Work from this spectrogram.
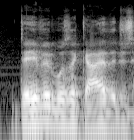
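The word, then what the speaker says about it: D4VD: give is David or D4 VD I think it's pronounced David though I have always had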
